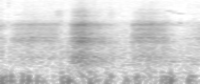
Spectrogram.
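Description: A man breathing between sentences while walking, two short breaths about half a second apart, over a low rumble on the handheld camera's microphone.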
